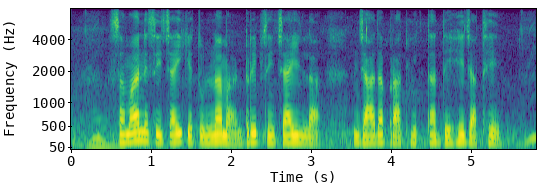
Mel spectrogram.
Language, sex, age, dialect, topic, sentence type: Chhattisgarhi, male, 18-24, Northern/Bhandar, agriculture, statement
